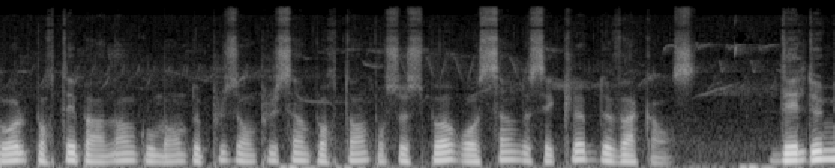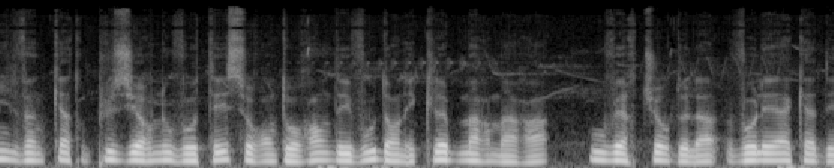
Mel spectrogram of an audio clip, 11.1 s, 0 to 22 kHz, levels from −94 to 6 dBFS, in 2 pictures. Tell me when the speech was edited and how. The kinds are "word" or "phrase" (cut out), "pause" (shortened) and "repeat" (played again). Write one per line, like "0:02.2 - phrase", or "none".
0:05.3 - word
